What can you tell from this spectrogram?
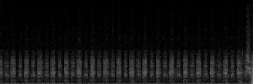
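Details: A Siberian Husky in Pleven, Bulgaria, holding still in one place, pants rapidly in rhythmic, rasping breaths, close and even, with a brief sharper noise at the very end.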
